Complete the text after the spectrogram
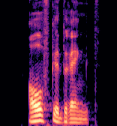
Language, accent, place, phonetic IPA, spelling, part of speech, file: German, Germany, Berlin, [ˈaʊ̯fɡəˌdʁɛŋt], aufgedrängt, verb, De-aufgedrängt.ogg
- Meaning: past participle of aufdrängen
